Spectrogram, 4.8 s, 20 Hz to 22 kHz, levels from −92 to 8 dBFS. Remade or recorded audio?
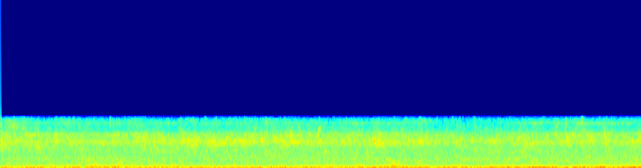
recorded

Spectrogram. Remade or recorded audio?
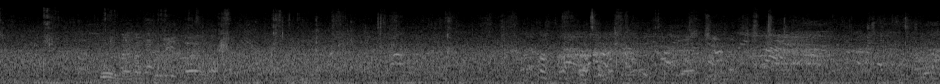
recorded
